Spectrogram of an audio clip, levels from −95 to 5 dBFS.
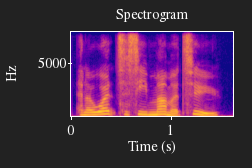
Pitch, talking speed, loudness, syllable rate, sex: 225 Hz, 260 wpm, -13 LUFS, 5.7 syllables/s, female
